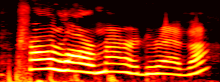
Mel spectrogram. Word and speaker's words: Xolo Maridueña: No, you said Xolo Maridueña. So you deliberately fucked it up. I don't know how you pronounce it.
